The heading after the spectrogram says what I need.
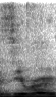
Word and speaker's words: Xero: Those are my Zero shoe Huarache sandals. Zero is spelled Xero, and yeah, I like them.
